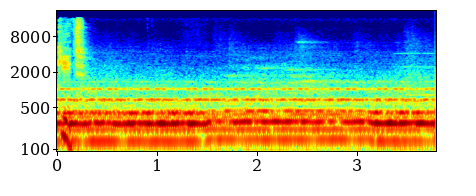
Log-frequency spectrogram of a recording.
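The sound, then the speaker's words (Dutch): A steady electronic hum of layered tones drones on for about four seconds, opening with a brief sharp click and staying fairly loud and even throughout, with no voices. The tones come from electrodes attached to a dead parakeet, fed to a device and converted into sound by a computer. “Dus wat je nu hoort is het geluid van een”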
